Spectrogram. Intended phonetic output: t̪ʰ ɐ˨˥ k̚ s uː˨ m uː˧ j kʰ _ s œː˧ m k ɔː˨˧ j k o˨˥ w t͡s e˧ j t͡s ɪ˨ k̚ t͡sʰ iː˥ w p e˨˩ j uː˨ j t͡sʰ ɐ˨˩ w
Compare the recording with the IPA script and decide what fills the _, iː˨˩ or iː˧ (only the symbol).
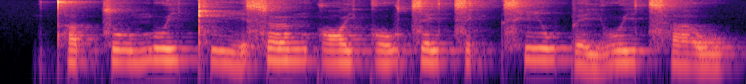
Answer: iː˨˩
